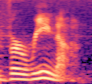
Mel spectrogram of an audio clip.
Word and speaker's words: Varina: Davis first of all her name is pronounced Verina rhymes with Marina she spelled it phonetically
